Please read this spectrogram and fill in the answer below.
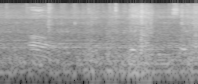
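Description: Steady low rumble inside a vehicle's cabin, with a brief wordless vocal sound from a woman about half a second in.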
